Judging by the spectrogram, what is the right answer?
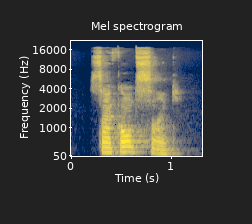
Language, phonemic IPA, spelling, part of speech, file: French, /sɛ̃.kɑ̃t.sɛ̃k/, cinquante-cinq, numeral, LL-Q150 (fra)-cinquante-cinq.wav
- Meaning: fifty-five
